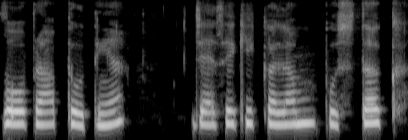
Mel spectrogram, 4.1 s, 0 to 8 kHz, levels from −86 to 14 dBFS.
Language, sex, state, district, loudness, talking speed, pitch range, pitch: Hindi, female, Uttarakhand, Uttarkashi, -18 LUFS, 130 wpm, 235-255 Hz, 240 Hz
